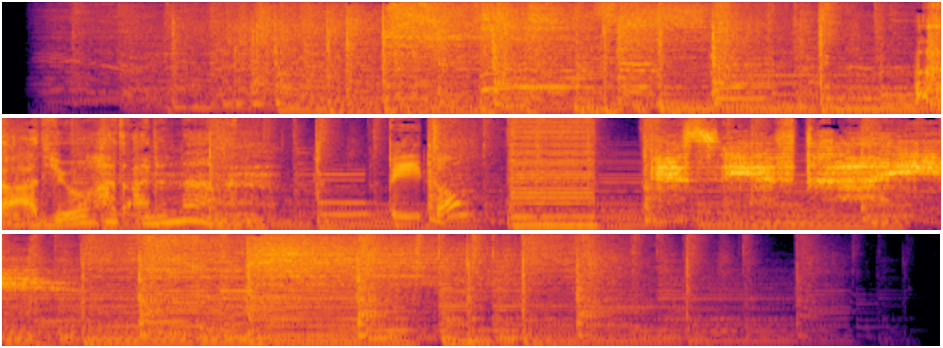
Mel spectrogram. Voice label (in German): radio hat einen namen, stimme sprecher; SWF3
